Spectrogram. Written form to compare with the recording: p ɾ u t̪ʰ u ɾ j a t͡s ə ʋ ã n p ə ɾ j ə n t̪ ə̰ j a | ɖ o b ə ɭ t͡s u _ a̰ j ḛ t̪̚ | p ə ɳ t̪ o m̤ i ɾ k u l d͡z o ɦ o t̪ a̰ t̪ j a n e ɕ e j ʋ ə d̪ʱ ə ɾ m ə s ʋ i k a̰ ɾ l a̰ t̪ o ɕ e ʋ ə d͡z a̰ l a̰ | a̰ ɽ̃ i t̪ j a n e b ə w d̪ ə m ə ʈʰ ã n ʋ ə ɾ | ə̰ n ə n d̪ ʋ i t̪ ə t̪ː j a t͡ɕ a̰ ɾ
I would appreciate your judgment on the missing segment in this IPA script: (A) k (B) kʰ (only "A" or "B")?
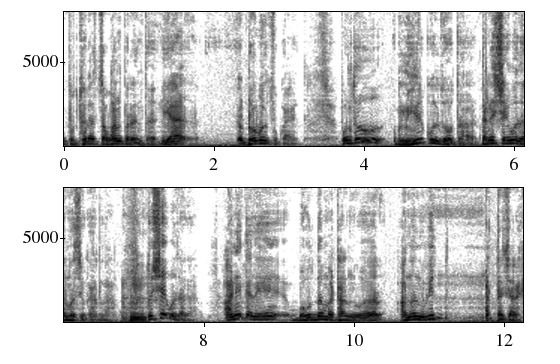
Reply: A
